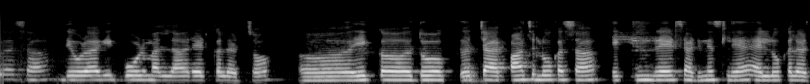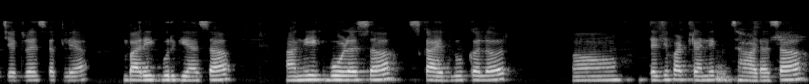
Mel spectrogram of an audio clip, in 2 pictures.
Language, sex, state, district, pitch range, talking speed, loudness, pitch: Konkani, female, Goa, North and South Goa, 195-210 Hz, 135 wpm, -16 LUFS, 205 Hz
